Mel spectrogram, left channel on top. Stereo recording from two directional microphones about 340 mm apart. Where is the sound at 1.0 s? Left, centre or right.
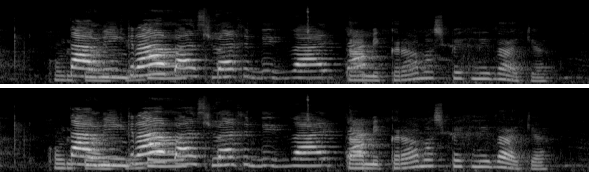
Centre.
